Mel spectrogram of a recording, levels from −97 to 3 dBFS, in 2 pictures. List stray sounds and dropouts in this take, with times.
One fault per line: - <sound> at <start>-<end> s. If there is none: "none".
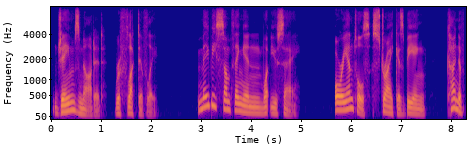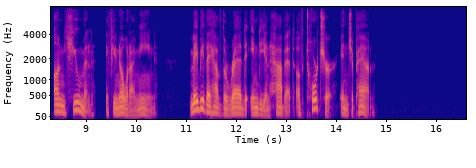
none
